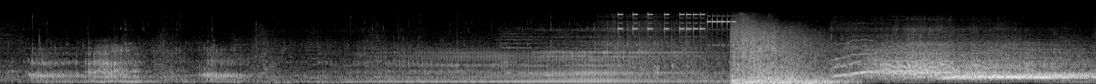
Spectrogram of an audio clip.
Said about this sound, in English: The explosion was small in radius, but powerful. The blast of kinetic energy violently shook the floor and walls of the beast's stomach.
